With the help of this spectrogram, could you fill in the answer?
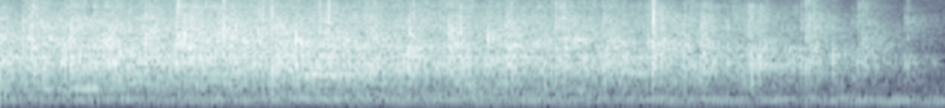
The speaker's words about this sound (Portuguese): Pode aplaudir a Jesus. Aplaude a Ele bem forte.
